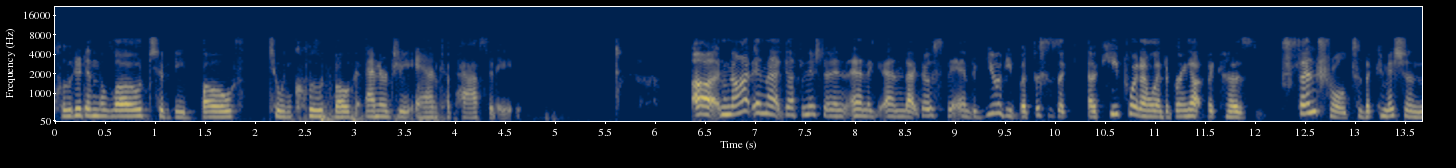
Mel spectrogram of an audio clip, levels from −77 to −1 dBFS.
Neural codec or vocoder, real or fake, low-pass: codec, 24 kHz, 3 kbps, HILCodec; fake; 7.2 kHz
